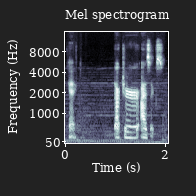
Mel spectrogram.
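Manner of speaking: ordinary delivery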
